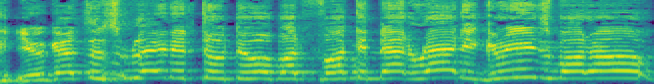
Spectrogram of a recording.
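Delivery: high, wailing comic shout; hammed-up high-pitched telling-off; mock scolding. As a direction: holler it like an outraged sitcom spouse. Sitcom parody of an angry spouse.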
